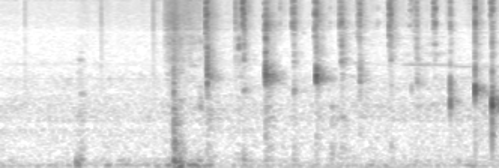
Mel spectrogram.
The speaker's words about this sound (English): I don't know if clapping will sound good.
